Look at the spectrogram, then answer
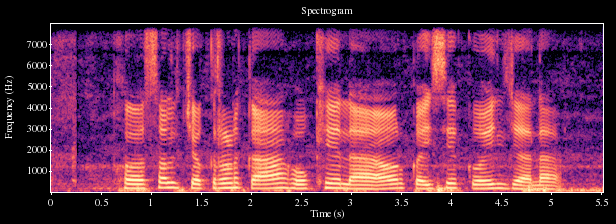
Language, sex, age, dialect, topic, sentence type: Bhojpuri, female, 36-40, Northern, agriculture, question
